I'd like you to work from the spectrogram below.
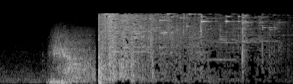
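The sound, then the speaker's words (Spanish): A glass vase shattering: a short swishing sound, then a sudden bright crash of breaking glass, followed by scattered tinkling fragments that fade out. “la agita y rompe un jarrón”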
